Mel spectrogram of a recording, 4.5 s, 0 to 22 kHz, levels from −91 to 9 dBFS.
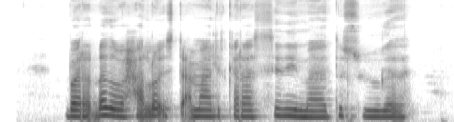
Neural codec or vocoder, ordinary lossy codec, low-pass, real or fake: none; none; none; real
